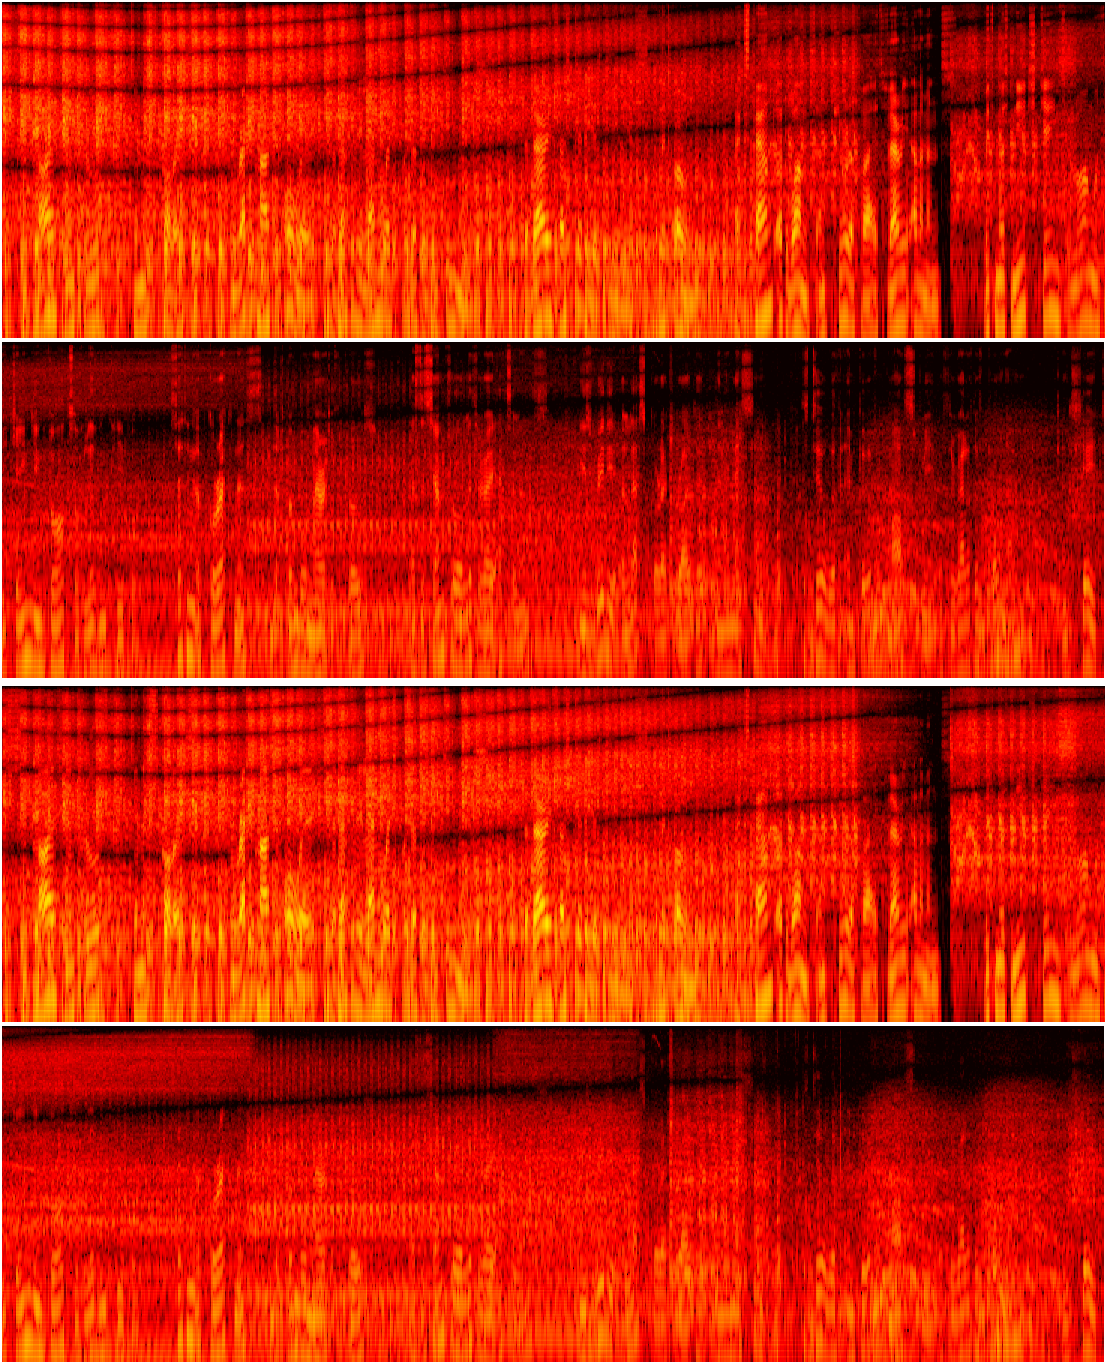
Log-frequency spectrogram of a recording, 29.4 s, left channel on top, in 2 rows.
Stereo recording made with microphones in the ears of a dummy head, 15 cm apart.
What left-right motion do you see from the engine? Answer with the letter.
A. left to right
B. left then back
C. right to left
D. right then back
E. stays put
A.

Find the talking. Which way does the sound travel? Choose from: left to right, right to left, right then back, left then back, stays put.
right to left.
